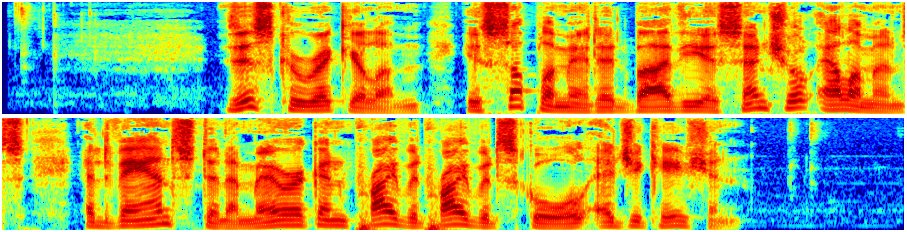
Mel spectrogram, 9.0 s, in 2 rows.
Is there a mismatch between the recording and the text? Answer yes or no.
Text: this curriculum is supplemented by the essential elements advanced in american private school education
yes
